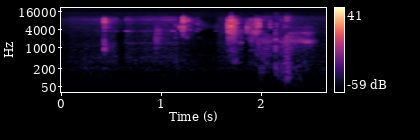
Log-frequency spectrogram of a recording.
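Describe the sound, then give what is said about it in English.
Someone drinking water: a few irregular wet sips and gulps with soft clicking mouth noises, moderately loud, with no talking. “Yes, I need to drink my water real quick.”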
